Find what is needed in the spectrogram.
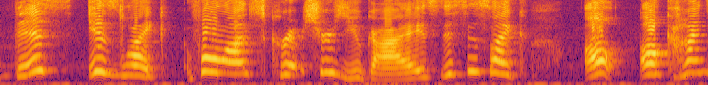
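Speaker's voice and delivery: thrilled, almost squealing with discovery; excited. Real, not acted. Telling viewers the film is like scripture, thrilled.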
